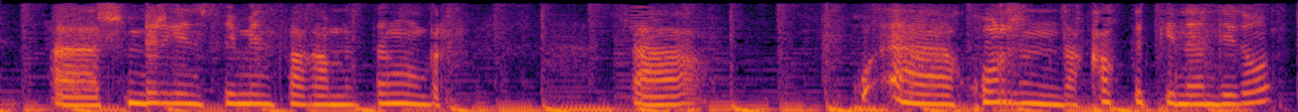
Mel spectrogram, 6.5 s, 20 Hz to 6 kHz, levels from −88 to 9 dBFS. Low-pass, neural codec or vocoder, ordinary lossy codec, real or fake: 5.4 kHz; none; MP3, 32 kbps; real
